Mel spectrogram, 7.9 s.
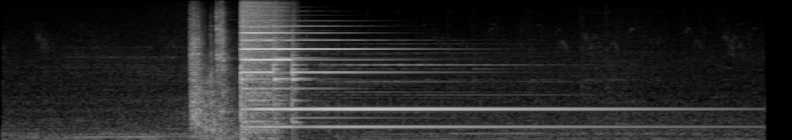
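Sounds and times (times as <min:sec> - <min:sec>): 
bell ringing: 0:02.4 - 0:07.6.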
